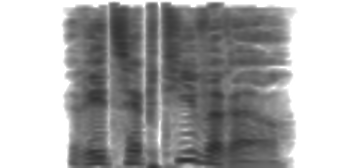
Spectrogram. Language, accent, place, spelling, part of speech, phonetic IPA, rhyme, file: German, Germany, Berlin, rezeptiverer, adjective, [ʁet͡sɛpˈtiːvəʁɐ], -iːvəʁɐ, De-rezeptiverer.ogg
- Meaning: inflection of rezeptiv: 1. strong/mixed nominative masculine singular comparative degree 2. strong genitive/dative feminine singular comparative degree 3. strong genitive plural comparative degree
